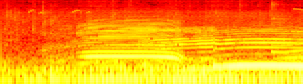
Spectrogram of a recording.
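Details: Oxen herded to a rice field, calling friends to return to the barn: two long, low moos, the first level then sliding down, the second steady and deeper, over a rumbling background.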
